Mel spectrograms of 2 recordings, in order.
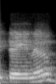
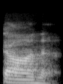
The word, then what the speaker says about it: Dana: So her message, Miss Donna, I know someone might say Dana, but in the book, she is she is pronounced as Donna.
